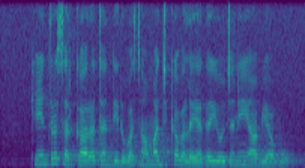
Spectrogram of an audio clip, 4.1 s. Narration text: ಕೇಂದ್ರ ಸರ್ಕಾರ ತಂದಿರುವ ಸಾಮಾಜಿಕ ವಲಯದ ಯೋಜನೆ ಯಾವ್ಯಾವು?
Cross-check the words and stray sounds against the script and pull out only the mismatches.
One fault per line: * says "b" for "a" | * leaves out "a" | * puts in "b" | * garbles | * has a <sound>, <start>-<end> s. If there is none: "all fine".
all fine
